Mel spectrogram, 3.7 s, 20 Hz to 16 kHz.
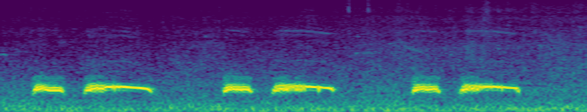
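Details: Spotted dove call played as a lure for trapping doves: three low cooing phrases, each a short note followed by a longer slightly falling coo, repeated about every 1.2 seconds in a quiet setting.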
